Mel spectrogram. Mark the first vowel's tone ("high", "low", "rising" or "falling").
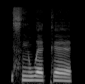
high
